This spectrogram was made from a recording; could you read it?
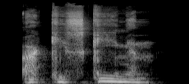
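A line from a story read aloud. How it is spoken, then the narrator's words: Whisper, wry smile. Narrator (Russian): шепнул Световидов с кривой улыбкой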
